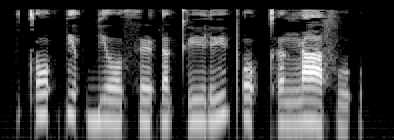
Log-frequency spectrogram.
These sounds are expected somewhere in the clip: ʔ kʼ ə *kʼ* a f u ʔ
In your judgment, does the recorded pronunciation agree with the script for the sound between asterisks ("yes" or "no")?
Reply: no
